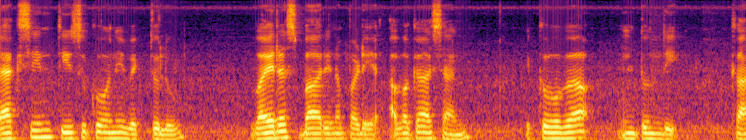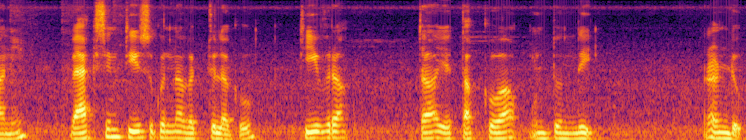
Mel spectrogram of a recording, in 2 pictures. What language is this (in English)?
Telugu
